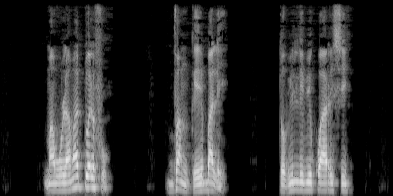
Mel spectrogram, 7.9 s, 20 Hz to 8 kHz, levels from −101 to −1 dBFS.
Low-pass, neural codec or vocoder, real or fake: 7.2 kHz; none; real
